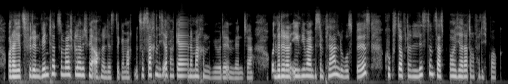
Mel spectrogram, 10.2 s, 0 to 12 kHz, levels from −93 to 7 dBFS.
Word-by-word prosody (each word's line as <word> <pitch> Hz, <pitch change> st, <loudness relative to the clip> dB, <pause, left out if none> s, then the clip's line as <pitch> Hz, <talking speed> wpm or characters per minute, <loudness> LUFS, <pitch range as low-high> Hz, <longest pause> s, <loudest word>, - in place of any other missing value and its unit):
Oder 215 Hz, 0 st, +7 dB
jetzt 215 Hz, 0 st, +4 dB
für 240 Hz, -, -1 dB
den 220 Hz, -2 st, +2 dB
Winter, 270 Hz, +4 st, +3 dB
zum 280 Hz, -2 st, -4 dB
Beispiel, 270 Hz, 0 st, +2 dB
habe 260 Hz, -1 st, +5 dB
ich 255 Hz, -, -6 dB
mir -, -, +2 dB
auch -, -, -1 dB
'ne 200 Hz, -, -5 dB
Liste 185 Hz, 0 st, -10 dB
gemacht, 180 Hz, -1 st, -9 dB
mit -, -, -15 dB
so 245 Hz, -, -5 dB
Sachen, 260 Hz, +3 st, +1 dB
die -, -, -5 dB
ich 255 Hz, -, -1 dB
einfach 240 Hz, -2 st, -2 dB
gerne 235 Hz, -1 st, +2 dB
machen 220 Hz, -4 st, -4 dB
würde 180 Hz, +1 st, -6 dB
im 175 Hz, -, -10 dB
Winter. 170 Hz, +1 st, -9 dB, 0.3 s
Und 225 Hz, -2 st, -2 dB
wenn 220 Hz, -, +7 dB
du 225 Hz, -, +6 dB
dann 220 Hz, -, +5 dB
irgendwie 225 Hz, +2 st, +1 dB
mal 235 Hz, -1 st, +5 dB
'n -, -, -2 dB
bisschen 225 Hz, -1 st, -7 dB
planlos 240 Hz, -5 st, 0 dB
bist, 265 Hz, +11 st, +1 dB, 0.3 s
guckst 255 Hz, -1 st, -6 dB
du 240 Hz, -, +7 dB
auf 235 Hz, -, -5 dB
deine 220 Hz, -3 st, -5 dB
Liste 255 Hz, +8 st, -2 dB
und 290 Hz, -2 st, -2 dB
sagst: 225 Hz, -4 st, 0 dB
„Boah, 230 Hz, -1 st, 0 dB
ja, 220 Hz, -1 st, +1 dB
da 215 Hz, -, +2 dB
drauf 215 Hz, -2 st, -13 dB
hätte 225 Hz, -, -13 dB
ich -, -, -19 dB
Bock.“ 185 Hz, -1 st, -14 dB
225 Hz, 290 wpm, -21 LUFS, 210-250 Hz, 0.3 s, Oder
